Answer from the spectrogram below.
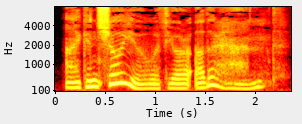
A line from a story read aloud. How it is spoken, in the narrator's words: Jessamine breathed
